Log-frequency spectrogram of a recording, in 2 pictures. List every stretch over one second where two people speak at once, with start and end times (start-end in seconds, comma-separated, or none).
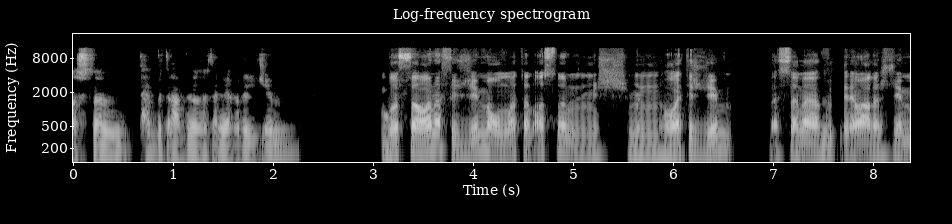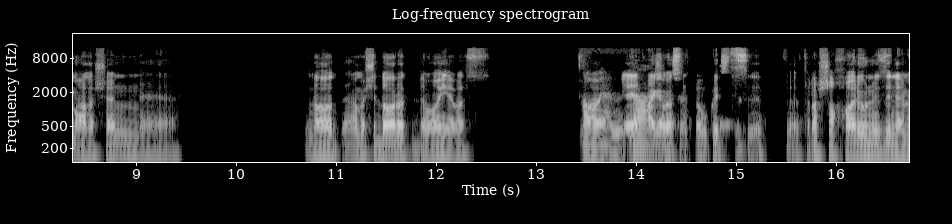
13.8-15.1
